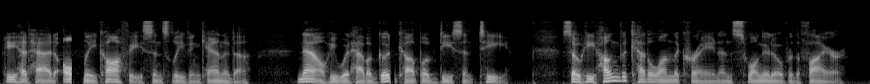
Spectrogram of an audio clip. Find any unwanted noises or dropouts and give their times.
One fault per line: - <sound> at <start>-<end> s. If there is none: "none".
- dropout at 0.7-0.8 s
- dropout at 3.9-4.0 s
